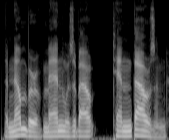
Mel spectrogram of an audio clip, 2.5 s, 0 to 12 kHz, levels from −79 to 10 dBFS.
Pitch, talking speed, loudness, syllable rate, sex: 110 Hz, 190 wpm, -17 LUFS, 5.0 syllables/s, male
